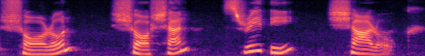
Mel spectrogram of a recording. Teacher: পদের আদ্য ব্যঞ্জন বর্ণে ম ফলা সংযুক্ত হলে সাধারণত তার কোনো উচ্চারণ হয় না, তবে প্রমিত উচ্চারণে ম ফলাযুক্ত বর্ণটি সামান্য নাসিক্য প্রভাবিত হয়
